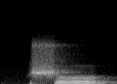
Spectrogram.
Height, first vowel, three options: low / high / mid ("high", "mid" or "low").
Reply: high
